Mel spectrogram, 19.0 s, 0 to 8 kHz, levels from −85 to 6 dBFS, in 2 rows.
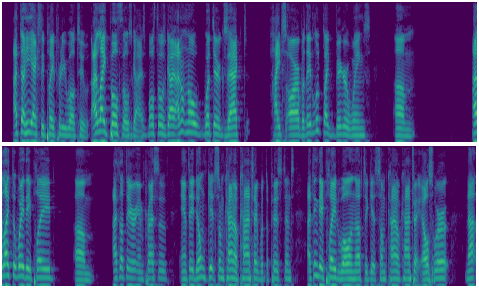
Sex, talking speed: male, 220 wpm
